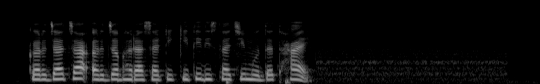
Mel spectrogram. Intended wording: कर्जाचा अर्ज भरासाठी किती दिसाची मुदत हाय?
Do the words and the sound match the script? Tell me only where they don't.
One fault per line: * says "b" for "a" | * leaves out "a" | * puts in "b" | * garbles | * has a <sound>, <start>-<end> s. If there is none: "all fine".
all fine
